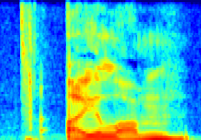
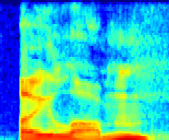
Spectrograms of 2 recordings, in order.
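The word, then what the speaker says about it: עולם: In fact, the word for world itself in Hebrew, olam, that's my havara, that's my pronunciation.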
